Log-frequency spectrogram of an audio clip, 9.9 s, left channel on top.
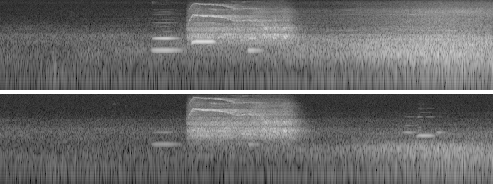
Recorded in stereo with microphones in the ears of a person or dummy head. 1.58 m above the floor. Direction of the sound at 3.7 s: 15° left (ahead or behind).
